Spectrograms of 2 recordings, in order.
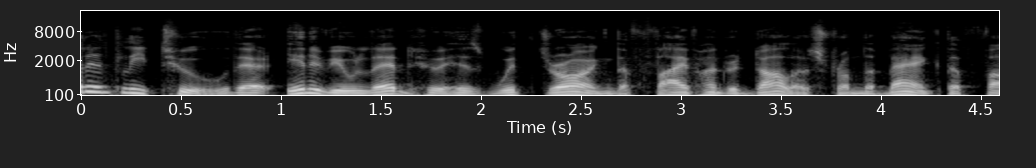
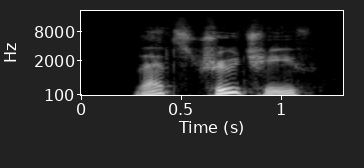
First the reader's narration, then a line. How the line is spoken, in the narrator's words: said Patsy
